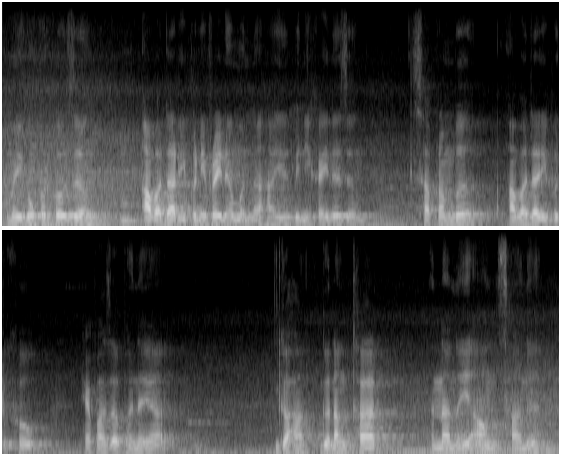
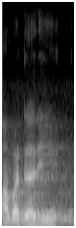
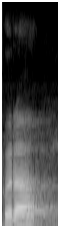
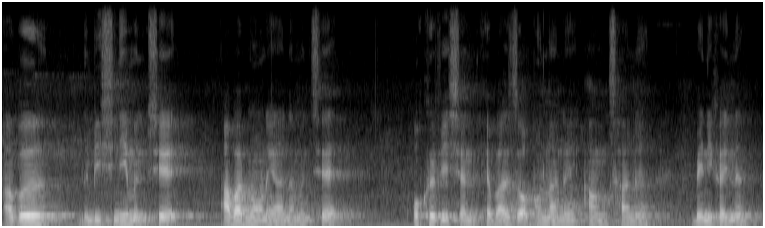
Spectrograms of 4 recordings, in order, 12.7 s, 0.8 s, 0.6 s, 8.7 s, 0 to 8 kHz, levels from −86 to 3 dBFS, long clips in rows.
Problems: background sounds at intervals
